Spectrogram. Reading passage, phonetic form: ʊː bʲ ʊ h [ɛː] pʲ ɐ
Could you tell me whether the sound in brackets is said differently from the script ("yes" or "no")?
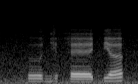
no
